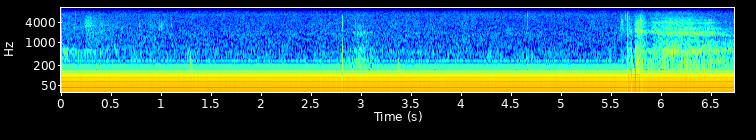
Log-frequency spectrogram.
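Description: Quiet papery rustling as Bible pages are turned to a chapter of the Gospel of Mark, with a few soft taps and one brief, louder swish near the end, over a faint steady hiss and no talking.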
